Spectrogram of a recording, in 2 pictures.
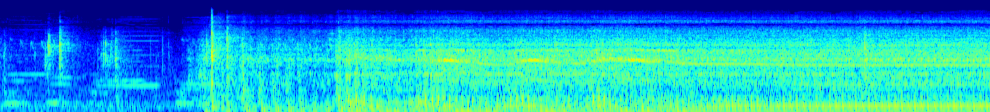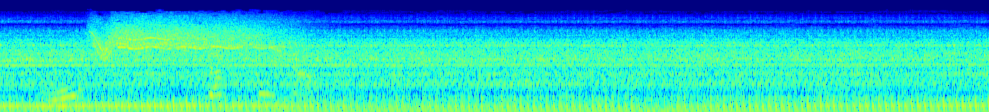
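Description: A motorcycle engine sputters to life, revs and settles into a steady idle.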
